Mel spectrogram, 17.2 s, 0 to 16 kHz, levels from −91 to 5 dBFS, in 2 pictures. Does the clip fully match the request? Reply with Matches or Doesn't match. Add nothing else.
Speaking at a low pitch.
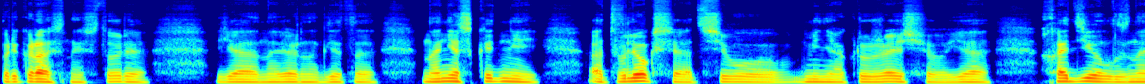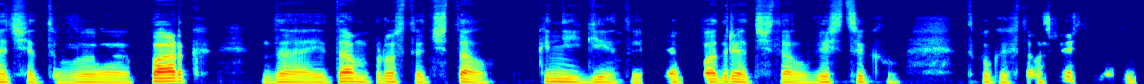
Matches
